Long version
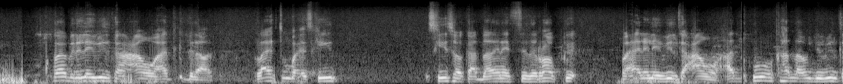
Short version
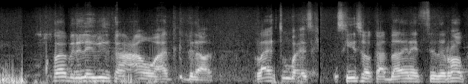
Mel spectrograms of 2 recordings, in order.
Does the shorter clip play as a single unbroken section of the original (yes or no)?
no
